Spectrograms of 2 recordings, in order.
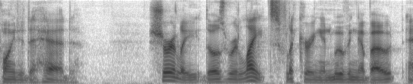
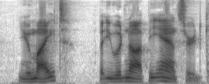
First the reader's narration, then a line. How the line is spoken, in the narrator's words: came sharply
